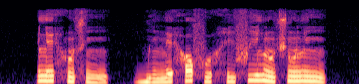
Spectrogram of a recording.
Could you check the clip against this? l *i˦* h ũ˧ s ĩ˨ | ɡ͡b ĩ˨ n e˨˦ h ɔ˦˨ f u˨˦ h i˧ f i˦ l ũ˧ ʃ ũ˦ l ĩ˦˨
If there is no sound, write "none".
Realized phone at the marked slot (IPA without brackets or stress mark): e˦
